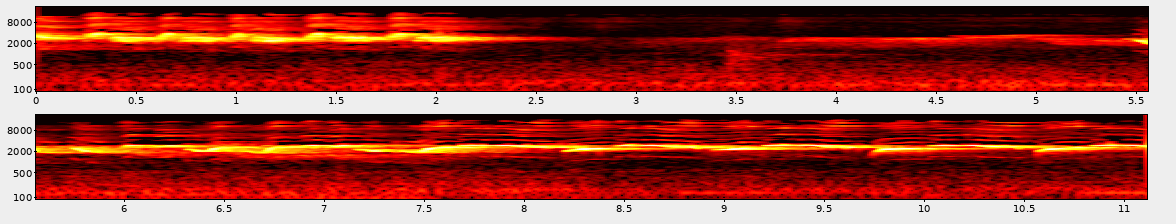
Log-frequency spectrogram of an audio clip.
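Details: Singing Chinese hwamei for caged-bird training: a quick series of repeated looping whistles, a quiet spell with one soft held note, then a long stream of loud, varied rising whistles.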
